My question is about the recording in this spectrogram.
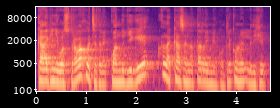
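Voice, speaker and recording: A man's voice: fairly high pitch, fast, a bit bright. Slangy Mexico City man in an echoey room. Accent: Mexico City Spanish. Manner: slangy, swears casually, often repeats and restarts words. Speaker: storyteller. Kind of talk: casual personal anecdote. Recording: echoey room with long reverb.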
